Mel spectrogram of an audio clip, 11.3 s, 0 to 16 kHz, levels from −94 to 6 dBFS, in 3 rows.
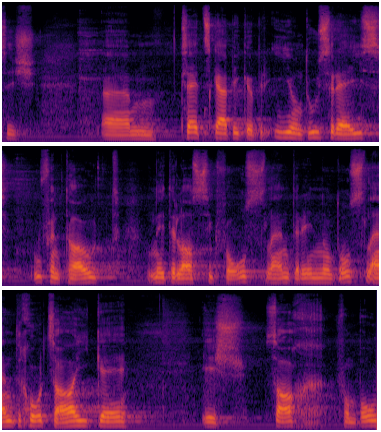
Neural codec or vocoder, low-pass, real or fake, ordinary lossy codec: none; 14.4 kHz; real; none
